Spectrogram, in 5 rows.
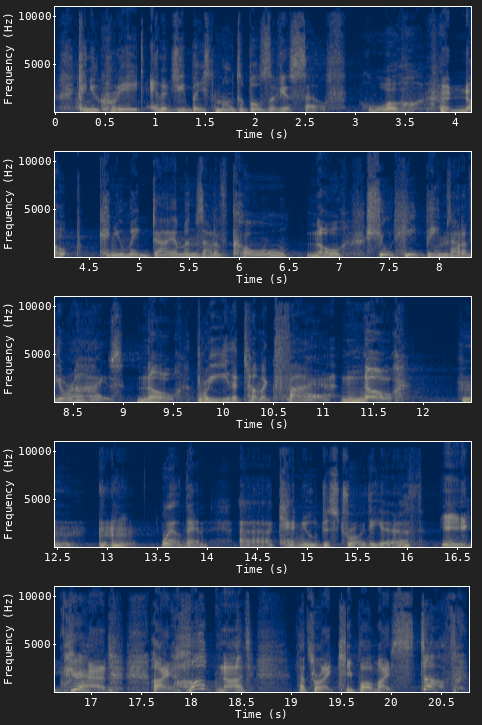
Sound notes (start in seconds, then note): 12.4 clears throat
